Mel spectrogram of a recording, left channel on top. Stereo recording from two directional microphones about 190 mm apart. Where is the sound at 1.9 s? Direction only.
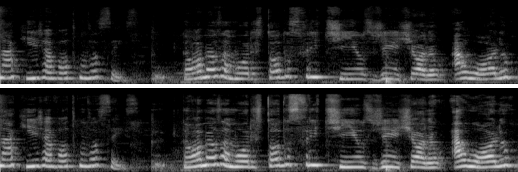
55° right (ahead or behind).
